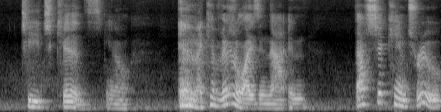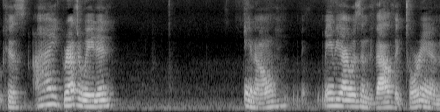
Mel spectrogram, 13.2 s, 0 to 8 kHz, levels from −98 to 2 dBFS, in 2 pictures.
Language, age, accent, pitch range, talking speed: English, 30-49, American, 115-165 Hz, 110 wpm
